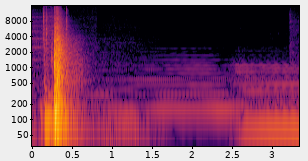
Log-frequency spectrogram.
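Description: An attic ladder folds down with one heavy wooden thunk, close by, followed by a fading resonant ring and a faint low rumble. No voices.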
